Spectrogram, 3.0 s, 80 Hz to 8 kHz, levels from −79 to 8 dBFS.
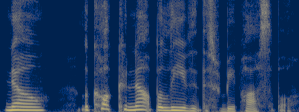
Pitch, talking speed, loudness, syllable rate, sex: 210 Hz, 200 wpm, -19 LUFS, 5.8 syllables/s, female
